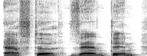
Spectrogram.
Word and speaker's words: astaxanthin: aaz zanthin pronounced AA zanthin is a natural compound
